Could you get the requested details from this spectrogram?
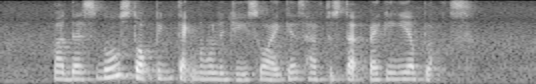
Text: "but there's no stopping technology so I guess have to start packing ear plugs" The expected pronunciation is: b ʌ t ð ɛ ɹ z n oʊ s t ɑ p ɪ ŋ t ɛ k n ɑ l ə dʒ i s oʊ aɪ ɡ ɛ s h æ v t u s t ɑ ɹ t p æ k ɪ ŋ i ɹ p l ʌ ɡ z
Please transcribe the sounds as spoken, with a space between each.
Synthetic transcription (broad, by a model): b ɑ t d ɛ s n oʊ s t ɑ p ɪ ŋ t ɛ k n ɑ l ə dʒ i s oʊ aɪ ɡ ɛ s h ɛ f t u s t ɑ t b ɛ k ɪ ŋ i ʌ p l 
